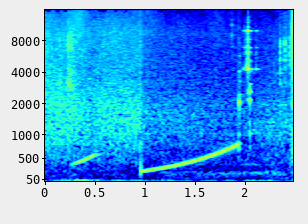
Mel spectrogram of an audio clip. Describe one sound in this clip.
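A video game plays a quick rising tone as a fishing line is cast.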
